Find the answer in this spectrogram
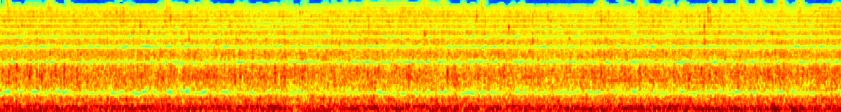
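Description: Hollowed-out zucchini frying in hot oil in a pan, a steady sizzle.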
